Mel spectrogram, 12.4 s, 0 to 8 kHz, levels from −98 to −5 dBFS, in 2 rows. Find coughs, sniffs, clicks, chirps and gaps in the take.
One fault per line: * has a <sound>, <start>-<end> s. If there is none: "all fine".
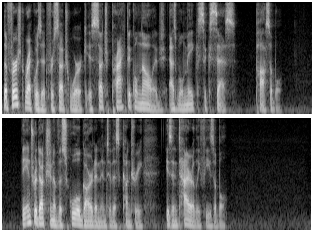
all fine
